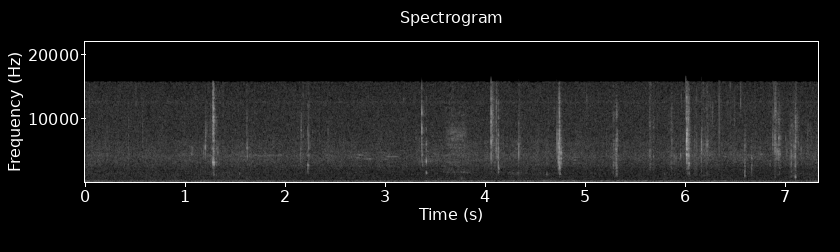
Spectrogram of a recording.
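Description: A person chewing grilled fish with scattered short wet clicks and smacks of the mouth, over a steady low hum.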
